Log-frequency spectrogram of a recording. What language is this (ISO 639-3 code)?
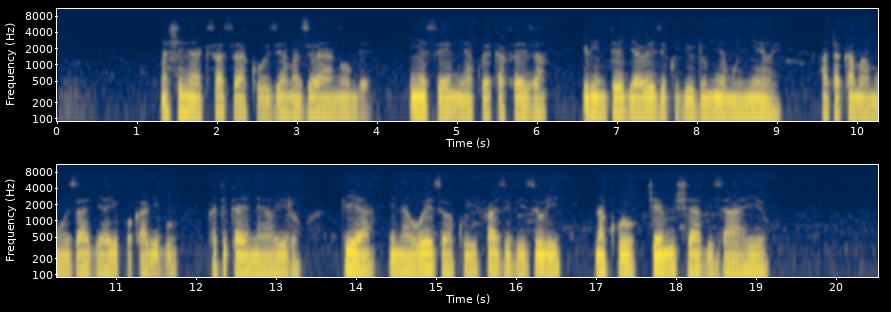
swa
